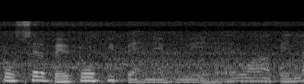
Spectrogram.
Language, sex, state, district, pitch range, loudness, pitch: Hindi, male, Uttar Pradesh, Deoria, 110-165 Hz, -30 LUFS, 140 Hz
